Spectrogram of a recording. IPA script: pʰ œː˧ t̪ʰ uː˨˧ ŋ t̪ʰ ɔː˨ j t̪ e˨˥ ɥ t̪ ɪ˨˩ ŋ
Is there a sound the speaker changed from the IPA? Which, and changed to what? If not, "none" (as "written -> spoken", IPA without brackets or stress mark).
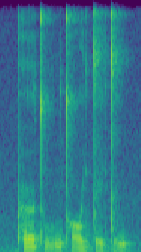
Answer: ɥ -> j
